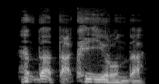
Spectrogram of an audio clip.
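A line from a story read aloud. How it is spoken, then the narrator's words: Answer suppressing laughter. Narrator (Russian): ответил Ник, хотя был готов расхохотаться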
